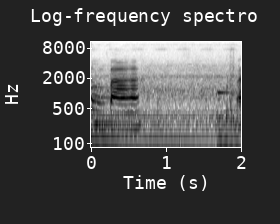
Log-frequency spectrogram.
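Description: A young woman speaking a short phrase, light and smiling, over soft background music of held low notes that change pitch partway through.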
